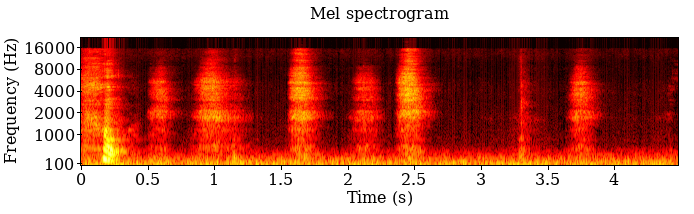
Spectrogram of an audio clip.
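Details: Adult deliberately inducing sneezes with grass on a high-pollen early-fall day: a run of sharp, hissing catch-breaths about two-thirds of a second apart, the hitching gasps before a sneeze; gasping.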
